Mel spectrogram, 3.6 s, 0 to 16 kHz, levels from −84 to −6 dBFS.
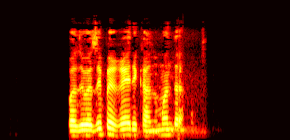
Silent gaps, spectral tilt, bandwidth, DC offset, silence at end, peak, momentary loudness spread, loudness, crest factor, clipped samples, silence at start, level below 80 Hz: none; -4 dB/octave; 9.2 kHz; under 0.1%; 1.3 s; 0 dBFS; 9 LU; -15 LUFS; 18 dB; under 0.1%; 0.85 s; -62 dBFS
